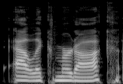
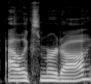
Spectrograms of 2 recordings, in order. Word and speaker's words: Murdaugh: And we should mention, I think, for listeners who maybe have seen his name in headlines, it is pronounced Alec Murdoch and not Alex Murdaugh, even though that's how it's spelled.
